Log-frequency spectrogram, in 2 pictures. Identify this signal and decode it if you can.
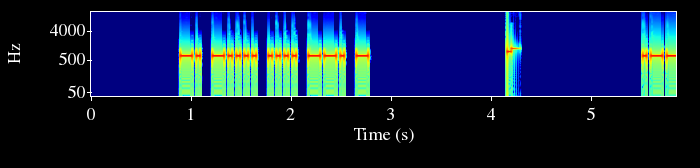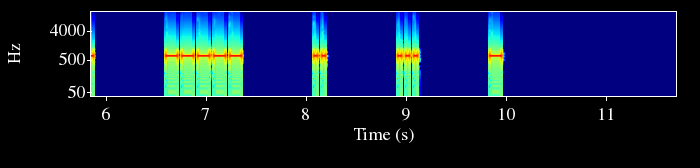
Morse code, heard as a keyed tone, about 30 wpm, spaced as for 15 wpm, 690 Hz. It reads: N6HGT W0IST
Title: USA Call Signs - 5 Characters - 6x Character Spacing - 30wpm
